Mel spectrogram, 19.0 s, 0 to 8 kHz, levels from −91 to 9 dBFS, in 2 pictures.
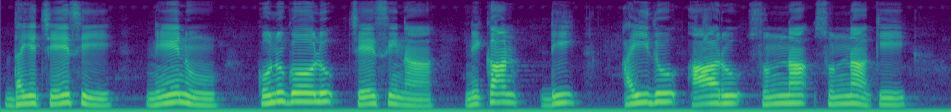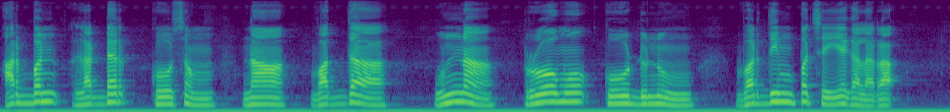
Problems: none marked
